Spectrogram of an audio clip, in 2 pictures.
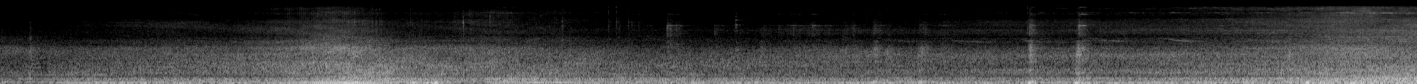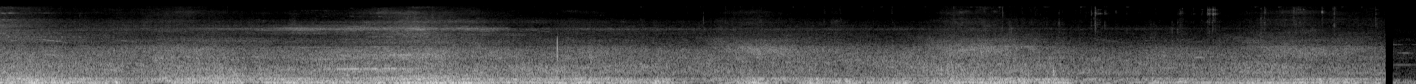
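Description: Bombardier Flexity 2 tram running past on street track, its motors and wheels on the rails getting louder as it comes alongside in the middle, with road traffic around it.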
